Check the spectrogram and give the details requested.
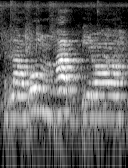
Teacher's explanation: dibaca memasukkan huruf mim ke dalam huruf mim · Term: Idgham mutamatsilin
